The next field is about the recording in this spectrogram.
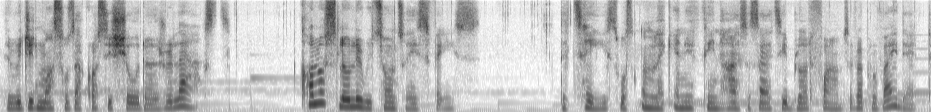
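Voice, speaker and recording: Low, mellow woman narrating dark romance. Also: normal speed, soft background music. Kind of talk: dramatic scripted story narration.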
